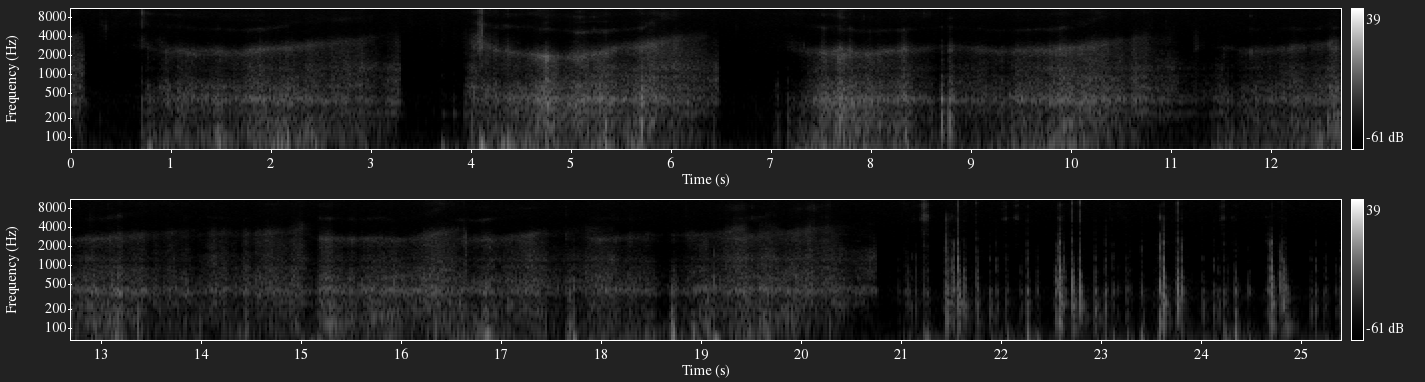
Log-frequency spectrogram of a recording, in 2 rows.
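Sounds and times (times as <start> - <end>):
ear massage and cleaning rubbing: 0.0 - 6.5, 7.2 - 25.3
clicks and taps: 21.0 - 25.3.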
